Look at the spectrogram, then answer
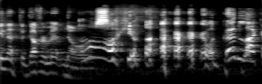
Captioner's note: laughing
